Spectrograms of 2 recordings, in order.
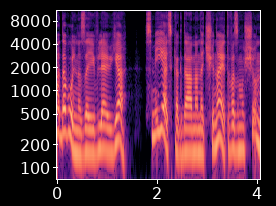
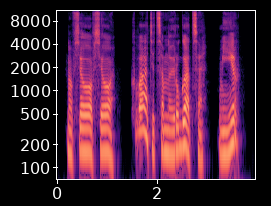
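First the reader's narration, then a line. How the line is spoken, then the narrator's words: Laughing. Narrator (Russian): смеясь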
